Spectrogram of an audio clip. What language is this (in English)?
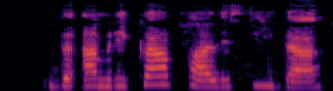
Pashto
